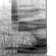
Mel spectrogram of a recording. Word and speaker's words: Tokyo: for this month right Michael writes in here at Tokyo two syllables Tio so there you go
